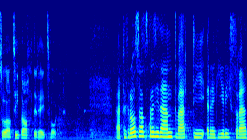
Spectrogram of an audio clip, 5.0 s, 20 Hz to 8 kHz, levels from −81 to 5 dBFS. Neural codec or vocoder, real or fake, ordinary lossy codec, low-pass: none; real; none; 7.2 kHz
